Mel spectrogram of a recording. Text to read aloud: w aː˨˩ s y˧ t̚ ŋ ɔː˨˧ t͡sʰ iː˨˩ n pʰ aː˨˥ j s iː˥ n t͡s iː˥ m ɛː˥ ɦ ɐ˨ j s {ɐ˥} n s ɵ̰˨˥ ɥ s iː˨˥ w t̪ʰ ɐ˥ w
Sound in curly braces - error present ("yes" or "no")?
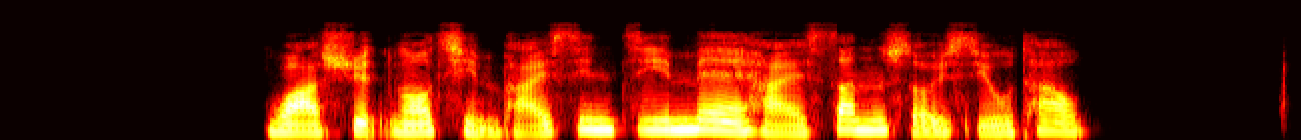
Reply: no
